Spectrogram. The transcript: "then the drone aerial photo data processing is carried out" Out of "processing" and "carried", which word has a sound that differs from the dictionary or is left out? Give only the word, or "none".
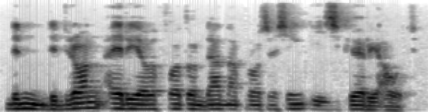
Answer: carried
